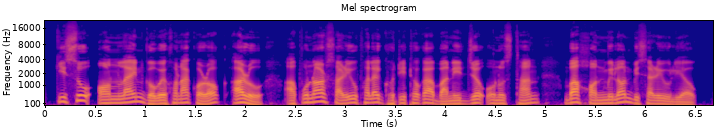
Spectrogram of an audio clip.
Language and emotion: Assamese, neutral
